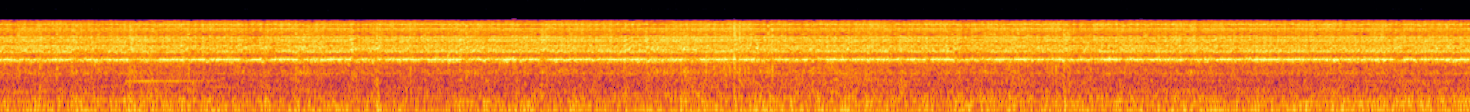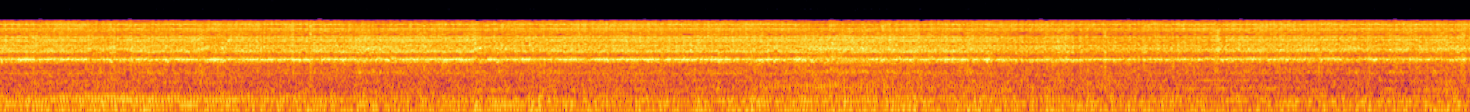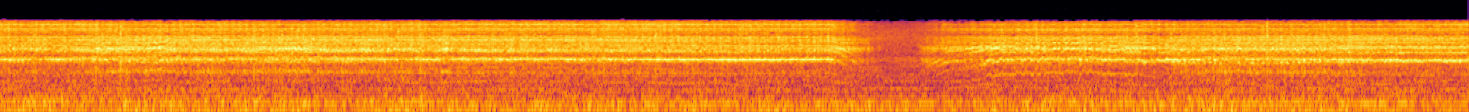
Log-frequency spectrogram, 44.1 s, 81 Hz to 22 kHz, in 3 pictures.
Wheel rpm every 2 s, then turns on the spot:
140, 150, 150, 140, 150, 150, 150, 150, 150, 150, 150, 150, 150, 150, 150, 150, 150, 150, 140, 60, 130, 140.
none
